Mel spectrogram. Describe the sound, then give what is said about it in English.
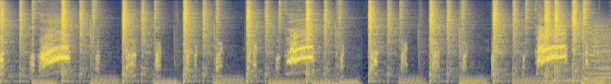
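Chicken clucks chopped and pitched into a steady musical beat, a short squawking phrase repeating every few seconds over thumping low notes, loud, with no talking. “….”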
